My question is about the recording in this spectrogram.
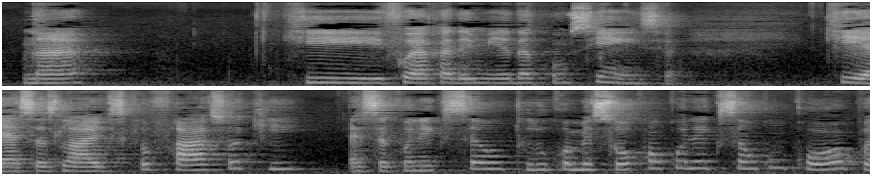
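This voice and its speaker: A woman hosting a casual motivational live stream, talking straight to her viewers, emphatic and repeating words for force. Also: on the high side. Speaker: live-stream host, personal development facilitator.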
